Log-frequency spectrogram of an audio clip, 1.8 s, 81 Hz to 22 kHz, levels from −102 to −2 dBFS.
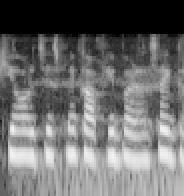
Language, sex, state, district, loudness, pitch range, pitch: Hindi, female, Bihar, Muzaffarpur, -17 LUFS, 250-270 Hz, 255 Hz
